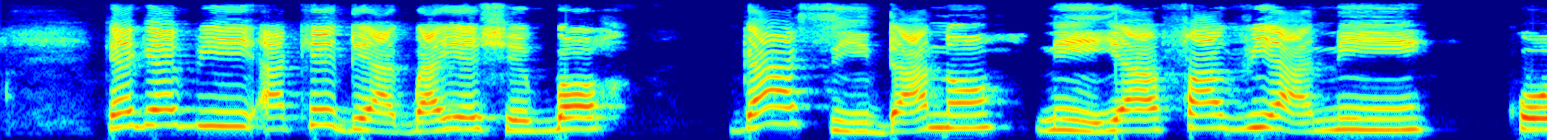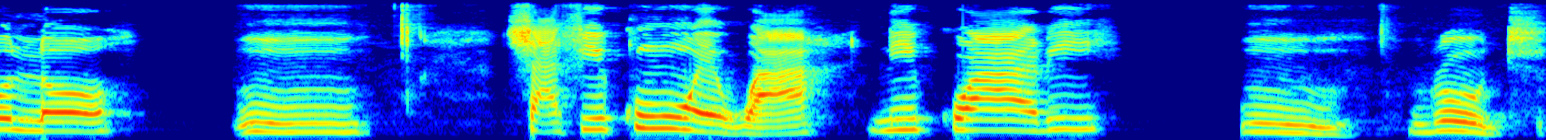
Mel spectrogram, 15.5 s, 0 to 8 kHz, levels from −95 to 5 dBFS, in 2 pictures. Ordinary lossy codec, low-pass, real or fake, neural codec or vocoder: none; 7.2 kHz; real; none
